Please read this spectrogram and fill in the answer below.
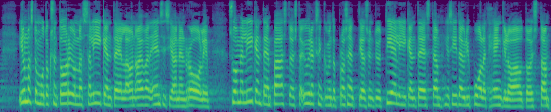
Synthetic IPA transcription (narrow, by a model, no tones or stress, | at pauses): ilmɑst̪omuːt̪o̞kse̞nt̪o̞rjunːɑsːɑliːke̞nt̪e̞ːlːæo̞nɑjʋɑne̞nsisiæjne̞nro̞ːli | suomelːiːke̞nt̪e̞ːmpæːst̪ø̞jst̪æyhde̞ksæŋkymːent̪æpro̞se̞nt̪ːiɑsynt̪yːt̪ie̞liːke̞nt̪e̞ːst̪æjɑsiːt̪æylipuo̞let̪he̞ŋkiløɑwt̪o̞jst̪ɑ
